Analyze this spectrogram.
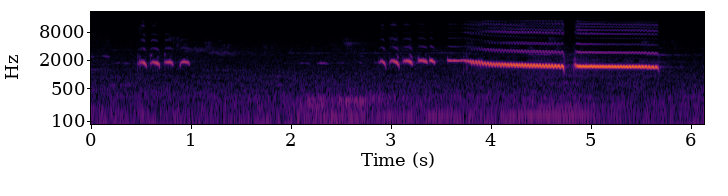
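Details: Female black-throated laughingthrush uttering its 'ro ro' call for stimulating males: two short bursts of four or five rapid notes, then a long, strong whistle sliding gently downward, briefly broken before continuing.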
